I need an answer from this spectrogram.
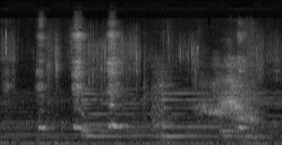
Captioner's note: Sarah sobs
